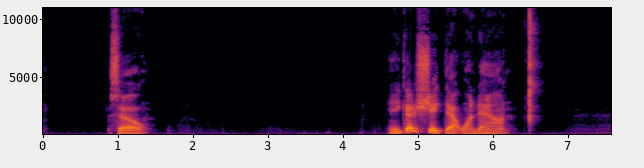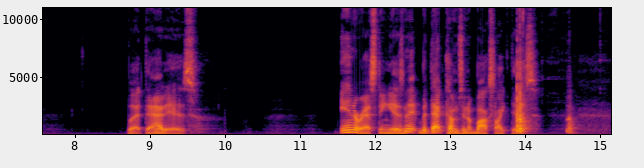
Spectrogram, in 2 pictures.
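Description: A folding knife blade snaps open and shut with sharp clicks.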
